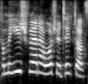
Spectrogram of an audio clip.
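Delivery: high, gushing fan imitation; high-pitched mock fangirl excitement; excited fan. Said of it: "they're really excited".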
